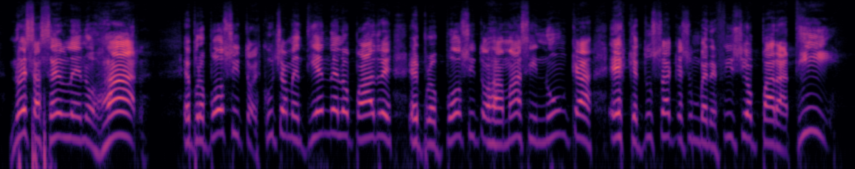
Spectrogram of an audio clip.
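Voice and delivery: loud, fervent sermon voice, pressing each point; preaching at full force. Acted. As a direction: preach it hard to the parents. Pastor preaching to parents. (predicando con toda la fuerza, en voz alta)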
